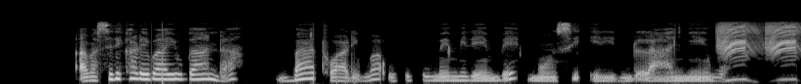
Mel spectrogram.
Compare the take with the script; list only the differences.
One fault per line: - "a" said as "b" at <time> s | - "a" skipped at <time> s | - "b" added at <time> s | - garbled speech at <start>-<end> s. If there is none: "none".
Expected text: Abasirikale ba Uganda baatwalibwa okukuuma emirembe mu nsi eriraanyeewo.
none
